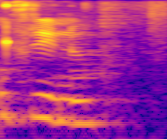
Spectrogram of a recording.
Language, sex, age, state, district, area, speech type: Nepali, female, 45-60, West Bengal, Jalpaiguri, rural, read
